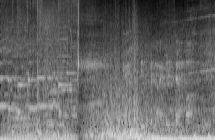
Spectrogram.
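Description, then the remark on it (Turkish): After a stretch of tonal, music-like sound, a loud explosion boom breaks in and rolls into a heavy, sustained low rumble that fills the rest of the moment, powerful. “Bundan biraz daha şiddetli bir patlama olacağını düşünüyoruz.”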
